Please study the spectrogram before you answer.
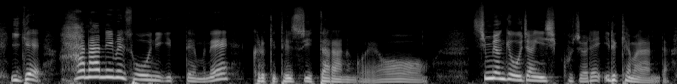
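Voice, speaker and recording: A woman pastor preaching at a church service. She asks rhetorical questions, repeats her key points, and drops now and then to a hushed, breathy whisper. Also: mid-range voice. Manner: rhetorical questions and emphatic repetition. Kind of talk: sermon.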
